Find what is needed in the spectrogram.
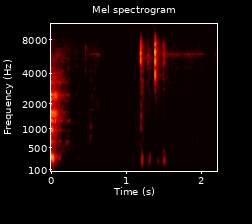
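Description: Three faint keystroke clicks on a computer keyboard a little over a second in, as a street number is typed into a web form. Otherwise near quiet.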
